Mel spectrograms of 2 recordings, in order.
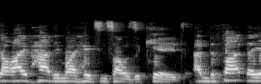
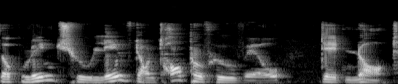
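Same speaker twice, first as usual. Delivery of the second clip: deep, slow, deliberate, weighty storybook narrator voice; 5 semitones lower than usual. Quoting the original Grinch cartoon narration: Boris Karloff impression. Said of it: "That was his actual voice".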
